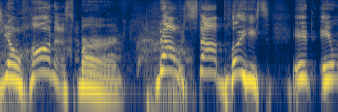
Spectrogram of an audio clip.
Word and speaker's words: Johannesburg: Joe rhymes with go. Okay. Johan Han Johannesburg. Johannesburg or something like Yoberg like Joberg. Johanisburg if Joberg if you wait locally they just call it Joberg.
